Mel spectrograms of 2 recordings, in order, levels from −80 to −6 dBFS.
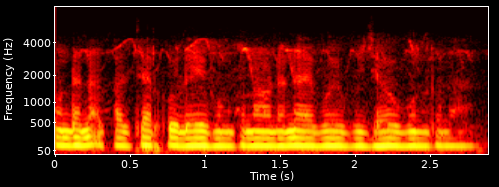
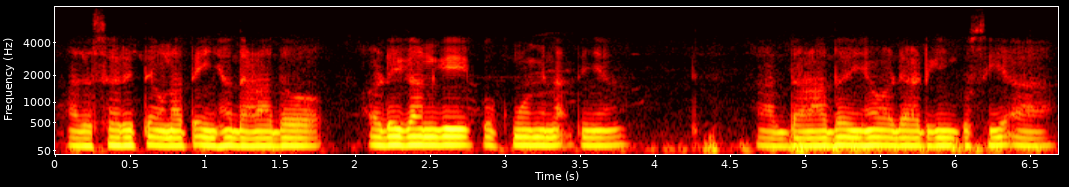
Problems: constant background noise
